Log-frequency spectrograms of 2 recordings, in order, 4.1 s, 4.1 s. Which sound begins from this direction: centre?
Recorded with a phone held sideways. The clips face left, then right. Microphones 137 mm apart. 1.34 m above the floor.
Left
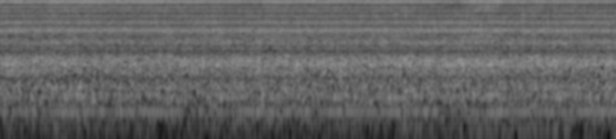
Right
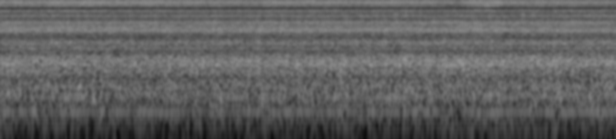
A lawn mower, at 0.0 s.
